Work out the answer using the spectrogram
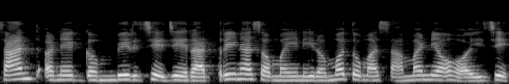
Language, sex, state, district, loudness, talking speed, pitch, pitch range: Gujarati, female, Gujarat, Valsad, -15 LUFS, 130 wpm, 200 Hz, 190-220 Hz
